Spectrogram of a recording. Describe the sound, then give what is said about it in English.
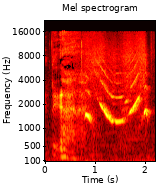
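A slide whistle blown fairly loud, its pure tone swooping downward and then gliding back up in one smooth arc, with a few short chirps at either end. “Wow, you what? actually have a what the fuck? slide whistle.”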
